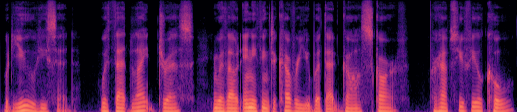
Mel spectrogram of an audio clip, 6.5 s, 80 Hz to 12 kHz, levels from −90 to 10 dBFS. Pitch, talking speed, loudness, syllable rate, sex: 110 Hz, 205 wpm, -20 LUFS, 4.9 syllables/s, male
